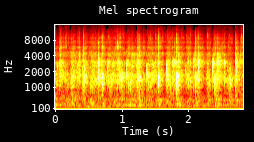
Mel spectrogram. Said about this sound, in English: Amen. Amen. Come on and clap if you believe it.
